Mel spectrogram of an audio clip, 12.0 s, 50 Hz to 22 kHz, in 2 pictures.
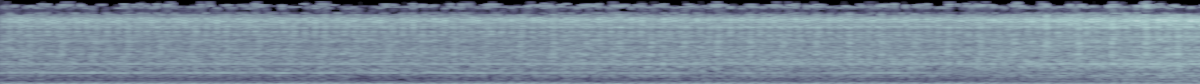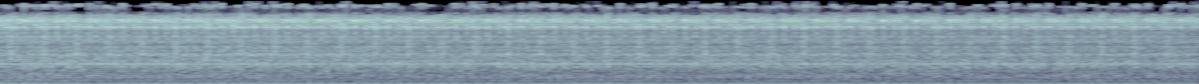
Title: S55 Cold Start Ticking Noise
